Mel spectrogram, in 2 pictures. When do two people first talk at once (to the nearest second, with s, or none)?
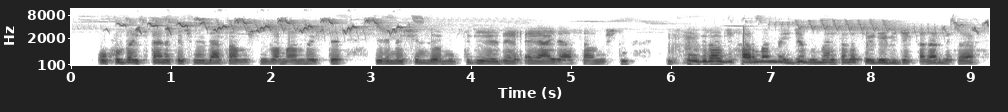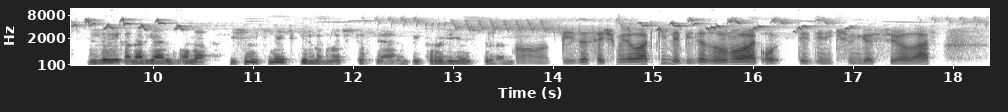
none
